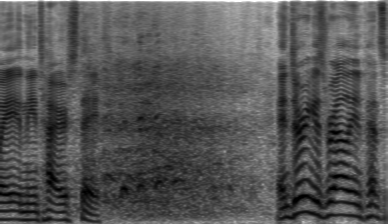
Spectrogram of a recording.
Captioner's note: laughter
